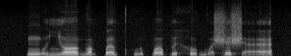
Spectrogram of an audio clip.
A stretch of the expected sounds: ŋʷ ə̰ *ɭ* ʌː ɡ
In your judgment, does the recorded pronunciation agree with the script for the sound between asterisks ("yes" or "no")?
no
